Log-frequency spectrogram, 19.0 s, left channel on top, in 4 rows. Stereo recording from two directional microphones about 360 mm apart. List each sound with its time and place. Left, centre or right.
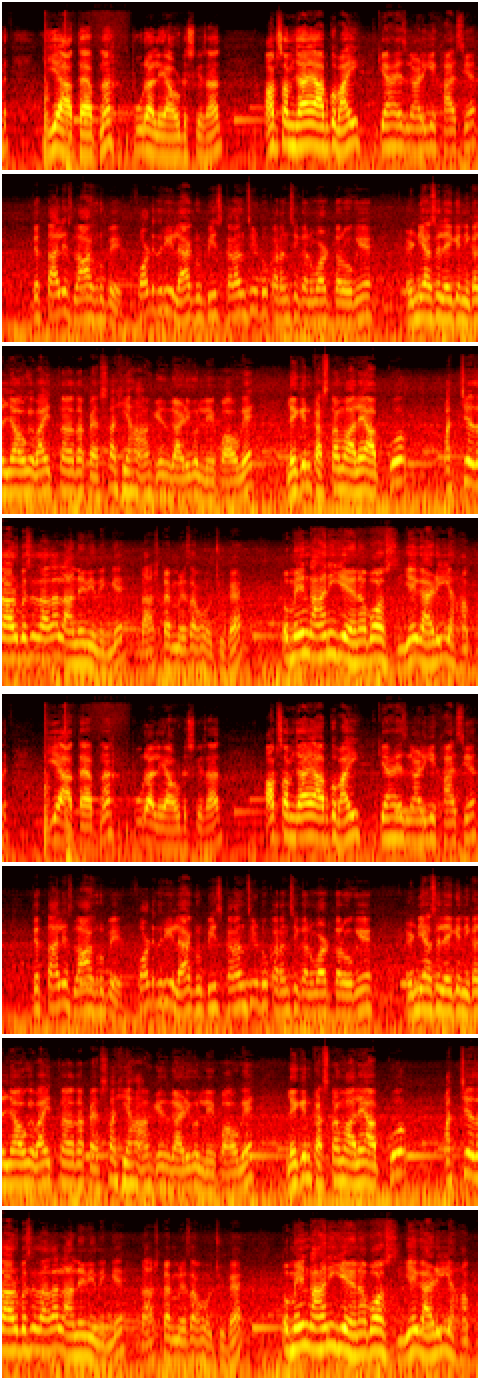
0.4 s a man's voice: centre
3.8 s speech: centre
